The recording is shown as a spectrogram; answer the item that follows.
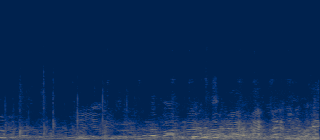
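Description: Crowd chatter: several people talking over one another at once.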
